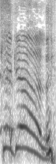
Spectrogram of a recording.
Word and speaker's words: Kegel: I say Kegel. – It's called Kegel. Kegel. – Yeah. It's pronounced Kegel.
